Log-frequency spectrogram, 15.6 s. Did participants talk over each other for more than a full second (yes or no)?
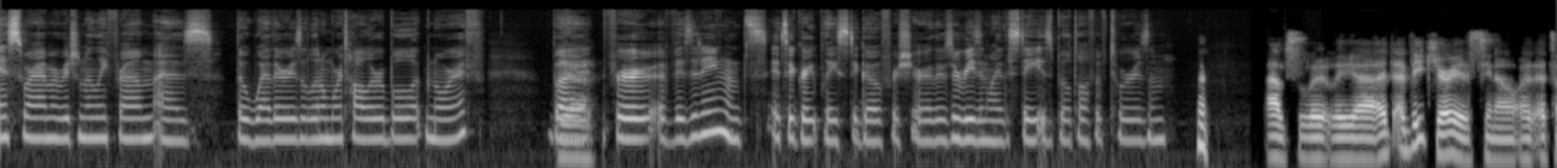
no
